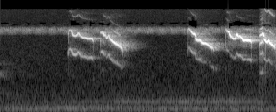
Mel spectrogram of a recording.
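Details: Oriental white-eye song for prompting other white-eyes to sing: two pairs of bright high downslurred chirps separated by a short pause, over a thin steady high tone.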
